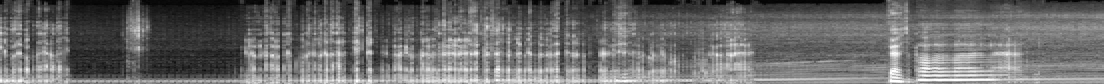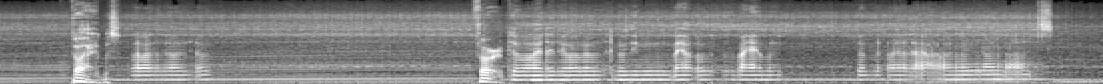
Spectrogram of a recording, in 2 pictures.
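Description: Motorcycle engine sound from a ride, run through AI speech enhancement so that it comes out as eerie, voice-like humming and warbling tones instead of engine noise. The tones rise in pitch as the bike accelerates, broken by a few sharp clicks.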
